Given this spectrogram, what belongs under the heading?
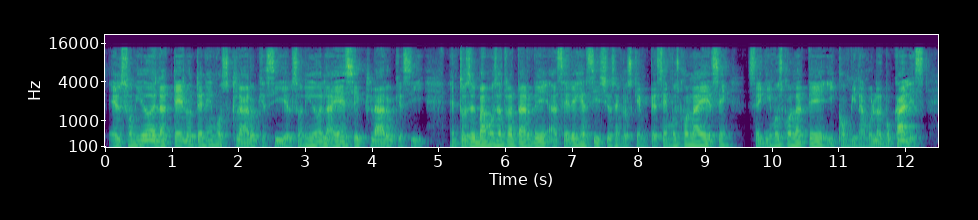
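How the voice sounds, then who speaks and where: A man's voice: on the low side, darkish tone, roomy sound. A man from Colombia with a Colombian Spanish accent, giving an English pronunciation lesson and often checking understanding with the class. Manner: explanatory, repeats "¿cierto?" to check understanding. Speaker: English teacher.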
